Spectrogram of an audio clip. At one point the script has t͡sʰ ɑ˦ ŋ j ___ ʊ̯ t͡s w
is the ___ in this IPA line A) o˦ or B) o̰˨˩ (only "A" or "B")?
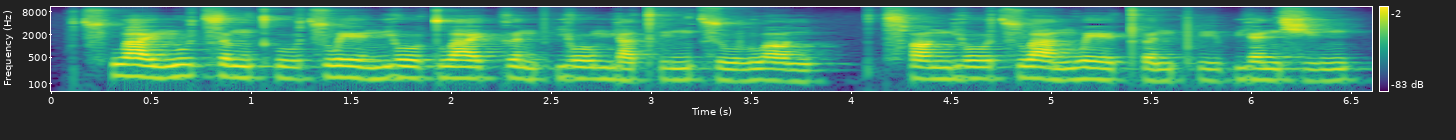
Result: A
